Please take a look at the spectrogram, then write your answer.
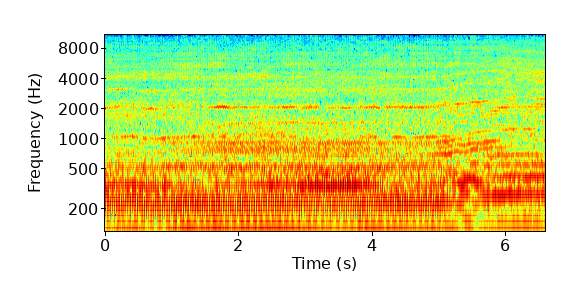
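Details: Homelite Mighty Lite two-stroke blower, repaired after a won't-start problem: it revs high and holds a steady, even buzz with no stumbling or misfire. Normal running.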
